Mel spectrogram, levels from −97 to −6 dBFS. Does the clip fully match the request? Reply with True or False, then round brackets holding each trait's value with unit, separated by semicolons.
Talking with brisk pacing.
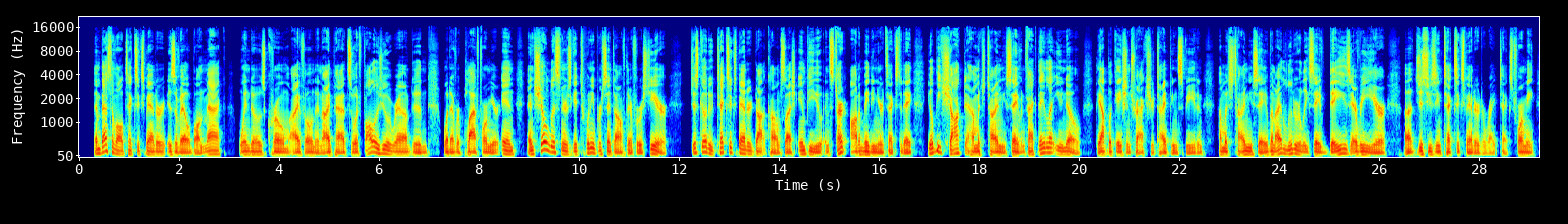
False (180 wpm)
